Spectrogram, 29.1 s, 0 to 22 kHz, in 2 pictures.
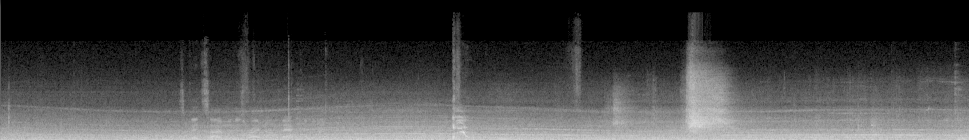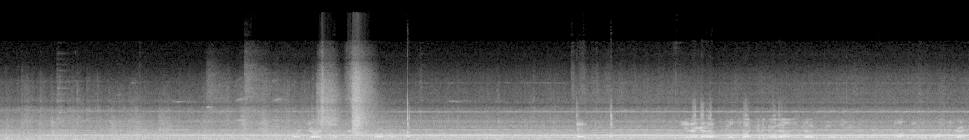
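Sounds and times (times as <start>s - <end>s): high wheel squeal: 0.0s - 29.0s
railcars rumbling: 0.0s - 29.0s
short air hiss: 10.3s - 11.0s.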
